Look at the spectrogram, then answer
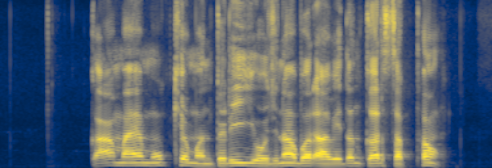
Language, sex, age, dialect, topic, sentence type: Chhattisgarhi, male, 25-30, Western/Budati/Khatahi, banking, question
